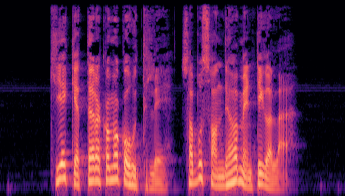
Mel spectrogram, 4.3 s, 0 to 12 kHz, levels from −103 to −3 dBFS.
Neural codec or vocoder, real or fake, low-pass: none; real; 10.8 kHz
